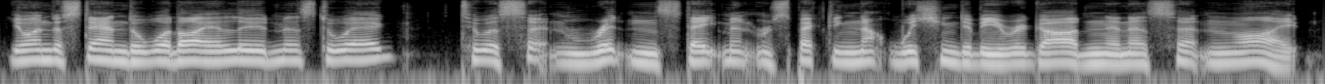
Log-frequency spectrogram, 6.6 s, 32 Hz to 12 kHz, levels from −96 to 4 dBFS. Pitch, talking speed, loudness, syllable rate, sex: 155 Hz, 210 wpm, -18 LUFS, 5.9 syllables/s, male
